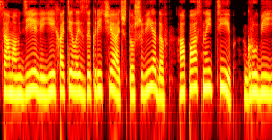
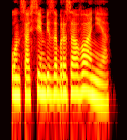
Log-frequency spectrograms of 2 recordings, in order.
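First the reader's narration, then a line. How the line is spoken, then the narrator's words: Through clenched teeth. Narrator (Russian): процедила Ева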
